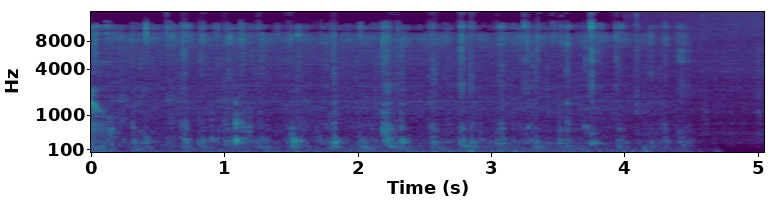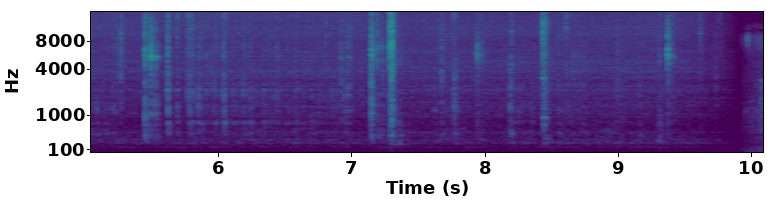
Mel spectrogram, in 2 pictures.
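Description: A Phillips screwdriver backs a trim-panel screw out while a plastic pry tool holds the head up, making a run of small scraping clicks. About four and a half seconds in it drops much quieter, leaving a few scattered sharp clicks.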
